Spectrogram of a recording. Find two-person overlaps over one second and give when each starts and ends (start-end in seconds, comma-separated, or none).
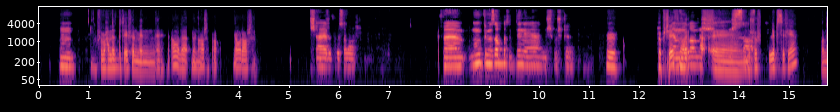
12.6-14.4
